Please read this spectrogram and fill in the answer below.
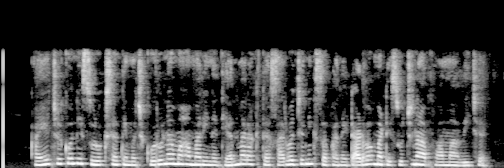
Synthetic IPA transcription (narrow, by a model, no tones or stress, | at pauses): ajod͡ʒəkonisuɾəkʃat̪eməd͡ʒkoɾonaməɦamaɾined̪ʱjanmãɾakʰt̪asaɾʋəd͡ʒəniksəbʱaneʈaɽʋamaʈesut͡ʃnaːpʋamãaʋit͡ʃʰe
